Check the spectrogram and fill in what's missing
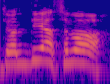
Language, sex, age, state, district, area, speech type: Odia, male, 45-60, Odisha, Bargarh, urban, spontaneous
